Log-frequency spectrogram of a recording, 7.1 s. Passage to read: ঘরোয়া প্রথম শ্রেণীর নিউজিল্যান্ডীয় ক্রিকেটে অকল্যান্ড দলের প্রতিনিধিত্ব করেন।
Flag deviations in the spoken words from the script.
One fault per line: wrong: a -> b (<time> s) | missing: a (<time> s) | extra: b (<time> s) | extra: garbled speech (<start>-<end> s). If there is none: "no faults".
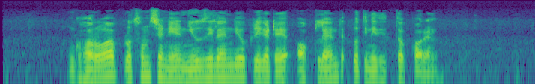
missing: দলের (4.5 s)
